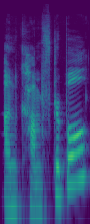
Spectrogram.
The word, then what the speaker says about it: uncomfortable: accent and in fact sometimes New Yorkers will pronounce the word un uncomfortable like she does uncomfortable uncomfort the the she's reduced that R sound to the schah sound now I don't recommend doing that with this word I recommend making sure you get the r sound in there uncom uncomfortable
